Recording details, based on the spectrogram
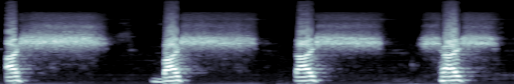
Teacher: جی شین pronounced as شین using middle of tongue to touch the middle part of palates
